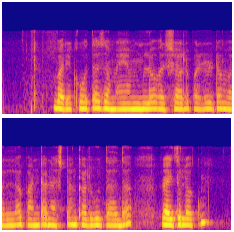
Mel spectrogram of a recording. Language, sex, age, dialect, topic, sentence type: Telugu, female, 18-24, Telangana, agriculture, question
